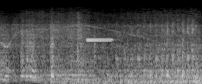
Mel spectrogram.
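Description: John Deere CRDI tractor's diesel engine starting, catching about half a second in and then running steadily. A short high beep sounds about a second in.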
